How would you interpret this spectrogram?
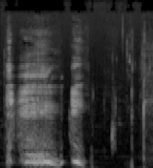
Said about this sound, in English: Sorry. While I clear my throat.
